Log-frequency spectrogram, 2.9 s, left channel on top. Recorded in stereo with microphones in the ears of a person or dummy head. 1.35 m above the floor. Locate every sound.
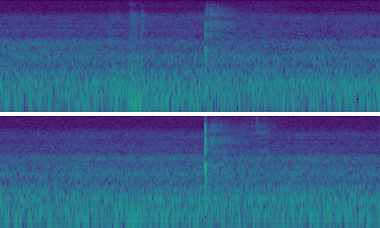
1.5 s chopping: 55° right (ahead or behind), 0.8 m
